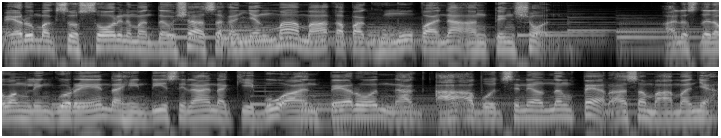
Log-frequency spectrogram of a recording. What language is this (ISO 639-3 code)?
fil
